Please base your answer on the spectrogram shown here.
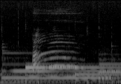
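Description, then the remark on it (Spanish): A single drawn-out meow from a pet cat named Manny, held up while its belly is rubbed, rises and bends in pitch over a steady low musical hum, fairly loud, with no voices. “Maulló mientras le frotaban la pancita.”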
